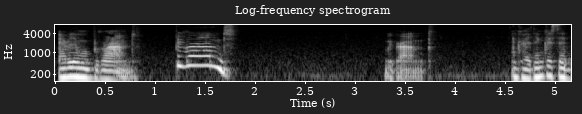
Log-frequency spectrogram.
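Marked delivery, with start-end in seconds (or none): 1.2-1.8 high-pitched catchphrase. Shown as a demonstration. Playing with the repeated catchphrase. 3.3-3.8 very low, soft "Be grand"; deep-voiced catchphrase. Shown as a demonstration. Same catchphrase, dropped very low.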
